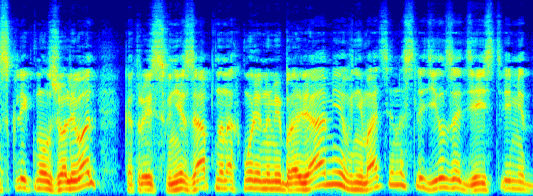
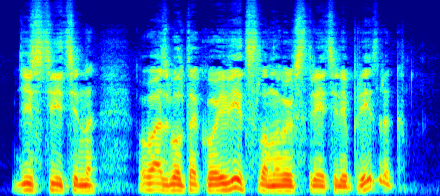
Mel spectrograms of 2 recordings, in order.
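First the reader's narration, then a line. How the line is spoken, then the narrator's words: Laughing remark. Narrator (Russian): Смеясь, заметила Марианна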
